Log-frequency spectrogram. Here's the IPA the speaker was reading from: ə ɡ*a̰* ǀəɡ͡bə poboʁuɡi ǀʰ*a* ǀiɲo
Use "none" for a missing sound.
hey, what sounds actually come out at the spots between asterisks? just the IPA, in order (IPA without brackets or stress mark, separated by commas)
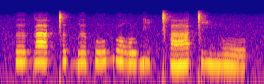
a, a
